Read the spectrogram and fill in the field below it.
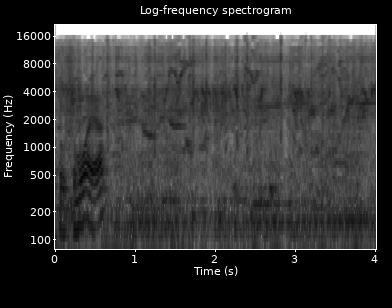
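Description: A small bird's wings flutter briefly.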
